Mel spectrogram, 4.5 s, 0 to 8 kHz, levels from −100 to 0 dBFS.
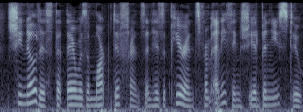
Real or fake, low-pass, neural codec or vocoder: fake; 7.2 kHz; autoencoder, 48 kHz, 128 numbers a frame, DAC-VAE, trained on Japanese speech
